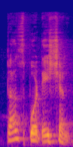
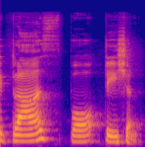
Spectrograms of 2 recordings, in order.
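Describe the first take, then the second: First: Said in the usual way. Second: Syllable by syllable. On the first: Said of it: "इसको पढ़ेंगे". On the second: Shown as a demonstration. Teacher reading a big word for students, transportation in parts. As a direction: read transportation out in slow, separate parts. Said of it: "ऐसे तोड़ के पढ़".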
